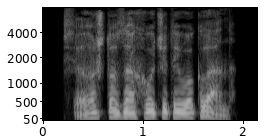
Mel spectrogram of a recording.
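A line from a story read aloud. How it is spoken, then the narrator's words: Gloomy. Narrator (Russian): мрачно ответил Гуанюй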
